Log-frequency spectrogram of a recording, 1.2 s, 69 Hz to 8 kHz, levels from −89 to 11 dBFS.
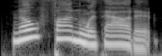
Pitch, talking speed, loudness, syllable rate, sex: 235 Hz, 195 wpm, -16 LUFS, 4.9 syllables/s, female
